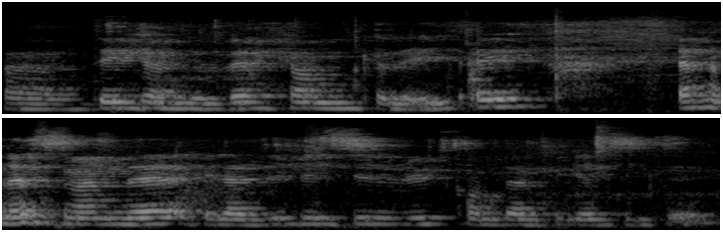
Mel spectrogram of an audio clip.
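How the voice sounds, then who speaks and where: Over noticeable background noise, a woman with a Flemish accent talks in a monotone, flat intonation. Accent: Flemish accent when speaking French. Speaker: conference moderator. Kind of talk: panel introduction.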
